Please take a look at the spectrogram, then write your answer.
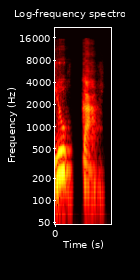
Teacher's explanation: la parte media del dorso de la lengua se pone en contacto con el paladar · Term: palatales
